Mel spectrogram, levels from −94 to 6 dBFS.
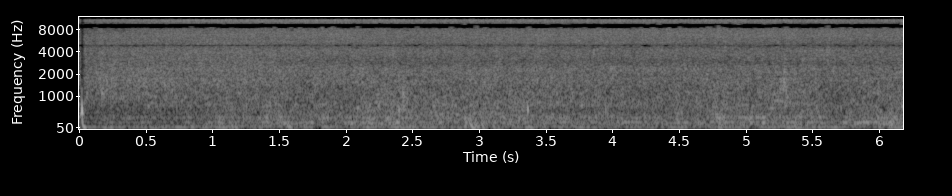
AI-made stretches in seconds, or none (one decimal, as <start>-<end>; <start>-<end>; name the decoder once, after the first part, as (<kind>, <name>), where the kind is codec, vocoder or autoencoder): none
